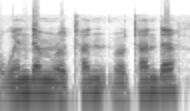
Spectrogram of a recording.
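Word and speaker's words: Windham Rotunda: Was it Wyndham Rotunda? Is that yes. – How you say it? – Yes.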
